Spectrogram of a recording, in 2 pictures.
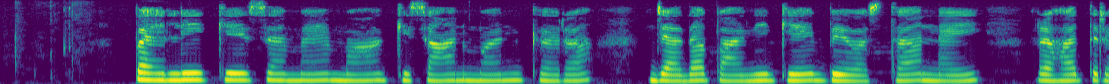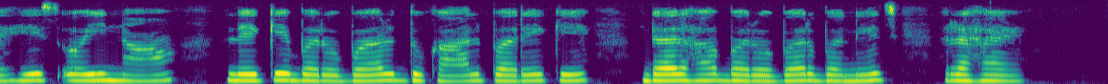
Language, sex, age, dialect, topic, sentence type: Chhattisgarhi, female, 18-24, Central, agriculture, statement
